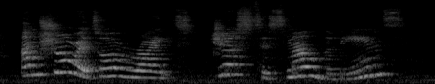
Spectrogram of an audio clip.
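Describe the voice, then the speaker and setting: A woman uses a put-on character voice at an extremely high pitch. She speaks at a very slow pace, with a slight echo. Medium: read story.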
